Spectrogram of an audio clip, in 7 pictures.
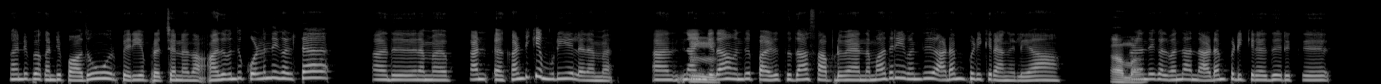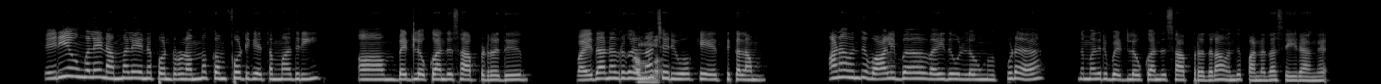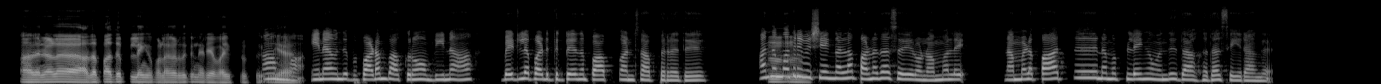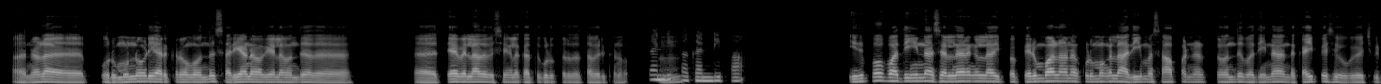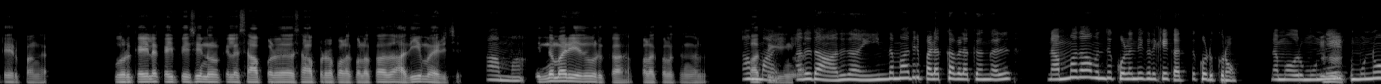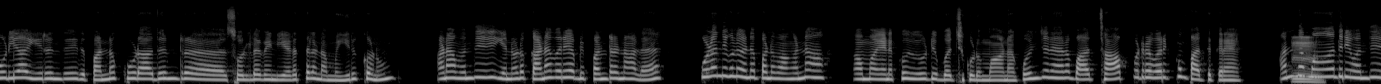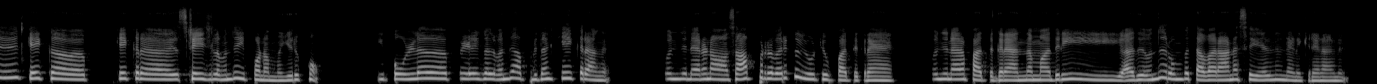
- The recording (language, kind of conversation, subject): Tamil, podcast, உங்கள் வீட்டில் உணவு சாப்பிடும்போது மனதை கவனமாக வைத்திருக்க நீங்கள் எந்த வழக்கங்களைப் பின்பற்றுகிறீர்கள்?
- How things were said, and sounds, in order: "படுத்துதான்" said as "பழுத்துதான்"; in English: "கம்ஃபோர்ட்டுக்கு"; in English: "பெட்ல"; in English: "பெட்ல"; in English: "பெட்ல"; in English: "பாப்க்கார்ன்"; in English: "ஸ்டேஜ்ல"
